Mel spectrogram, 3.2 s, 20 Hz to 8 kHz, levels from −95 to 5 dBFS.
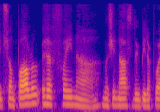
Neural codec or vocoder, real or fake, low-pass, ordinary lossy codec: codec, 16 kHz, about 1 kbps, DyCAST, with the encoder's durations; fake; 7.2 kHz; MP3, 32 kbps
